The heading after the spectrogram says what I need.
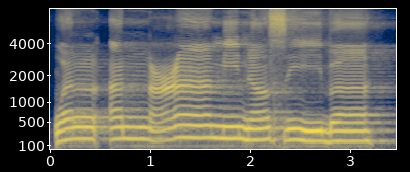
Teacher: nun sukun dibaca jelas tanpa mendengung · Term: idhar halki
